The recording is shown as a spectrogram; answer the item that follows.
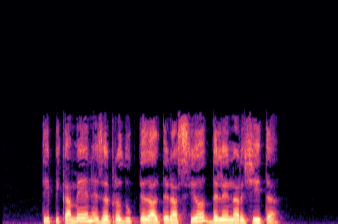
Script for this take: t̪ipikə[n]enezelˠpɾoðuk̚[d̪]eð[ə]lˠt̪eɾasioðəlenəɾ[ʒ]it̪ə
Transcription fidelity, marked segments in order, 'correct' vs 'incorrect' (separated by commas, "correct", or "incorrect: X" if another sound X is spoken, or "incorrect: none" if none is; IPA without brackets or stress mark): incorrect: m, incorrect: t̪, incorrect: a, correct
